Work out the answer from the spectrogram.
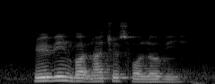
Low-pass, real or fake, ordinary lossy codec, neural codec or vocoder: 7.2 kHz; real; none; none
